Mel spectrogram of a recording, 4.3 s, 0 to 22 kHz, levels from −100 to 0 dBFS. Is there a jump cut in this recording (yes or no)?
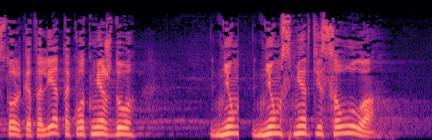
yes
